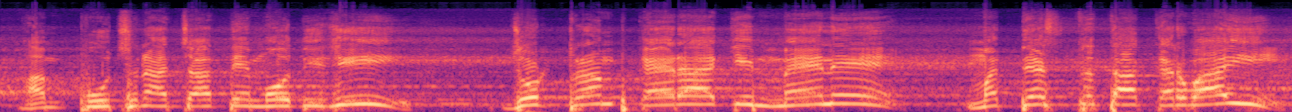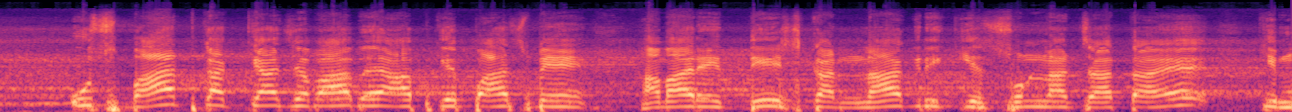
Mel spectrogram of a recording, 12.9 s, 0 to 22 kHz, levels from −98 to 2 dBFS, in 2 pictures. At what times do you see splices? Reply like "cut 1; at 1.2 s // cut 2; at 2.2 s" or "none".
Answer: none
